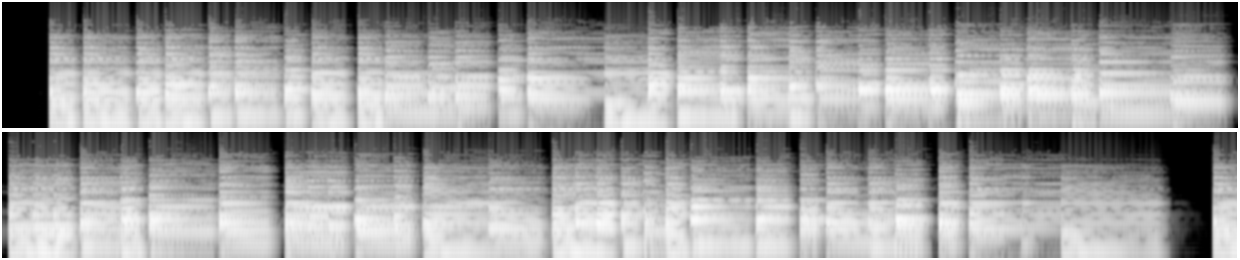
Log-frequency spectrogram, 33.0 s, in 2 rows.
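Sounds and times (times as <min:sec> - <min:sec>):
piano backing music for churches: 0:00.6 - 0:32.0, 0:32.6 - 0:32.9.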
